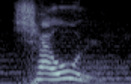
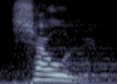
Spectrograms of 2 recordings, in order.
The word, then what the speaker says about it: Saúl: dijo saulo saulo realmente en el hebreo la manera en que se menciona el nombre de pablo es saúl es la pronunciación sh a él es la pronunciación saúl esa es la manera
